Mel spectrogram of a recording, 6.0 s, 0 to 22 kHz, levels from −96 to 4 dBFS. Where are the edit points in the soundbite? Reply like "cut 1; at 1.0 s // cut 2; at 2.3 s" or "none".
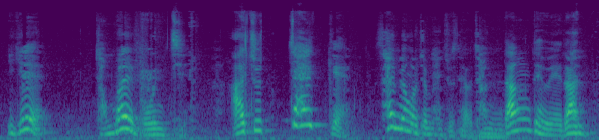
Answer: cut 1; at 3.2 s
